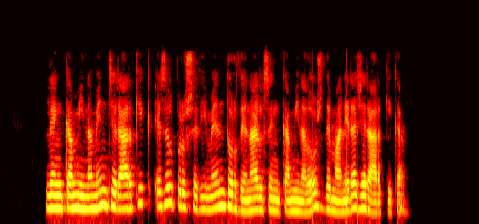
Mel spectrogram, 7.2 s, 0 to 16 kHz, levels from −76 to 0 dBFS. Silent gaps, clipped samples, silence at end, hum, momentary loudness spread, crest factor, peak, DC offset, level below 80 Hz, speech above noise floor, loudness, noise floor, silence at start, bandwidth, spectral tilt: none; under 0.1%; 1.1 s; none; 8 LU; 18 dB; -2 dBFS; under 0.1%; -56 dBFS; over 73 dB; -18 LUFS; under -90 dBFS; 0.7 s; 7.6 kHz; -6.5 dB/octave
